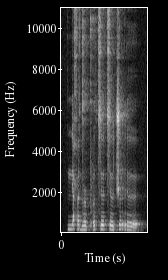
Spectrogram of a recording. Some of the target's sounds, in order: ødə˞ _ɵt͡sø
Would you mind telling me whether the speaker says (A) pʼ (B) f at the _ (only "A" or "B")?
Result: A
